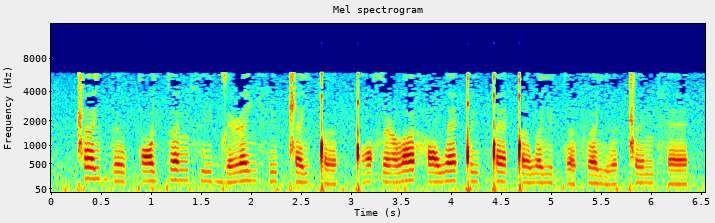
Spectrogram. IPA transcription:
ǁ œ˦ lʲ b ø˨ u̯ k ɔ˧ lʲ k œ˦ n x y˧ dʲ ɛ˨˦ ɭ ɛ˦ ʎ h y˦ ǁ ɛ˦ lʲ ǃ ə˨ | ɡ͡ǃ ɔ˨ x ə˨ ɭ lˠ œ˦ h ɔ˧ w ɛ˦ ǃ y˧ ǃ ɛ˦˨ ǃ ə˧ w ə˧ lʲ ə˨ k œ˨ f œ˦˨ lʲ w ə˧ ǁ ø˦ n h ɛ˧

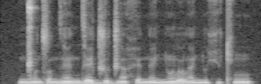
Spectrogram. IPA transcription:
ŋ͡ǁ õ d͡z ɔ n z ɛ̃ n d ɛ d͡ʒ o d͡ʒ ã h ɛ n ɛ̃ ɲ õ l ɔ l ã ɲ o ç y cʰ ũ

